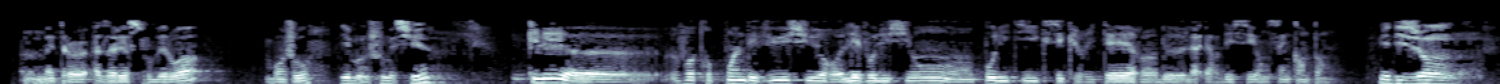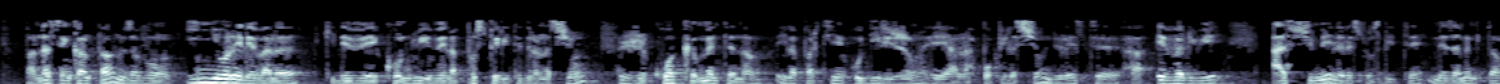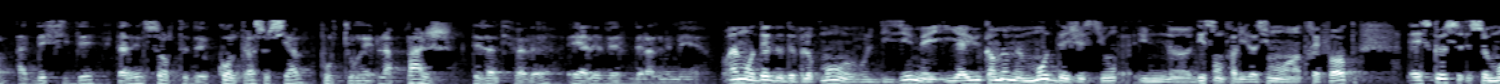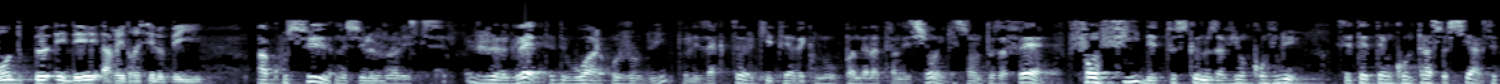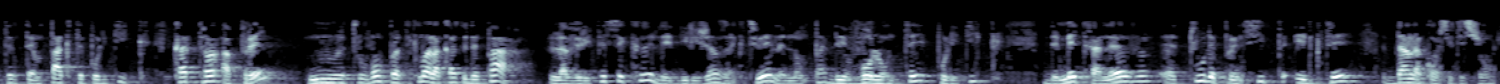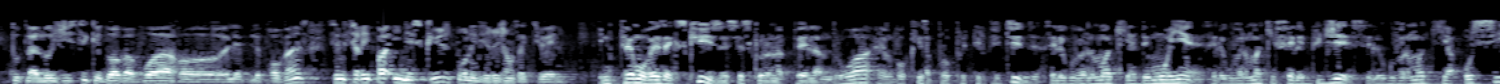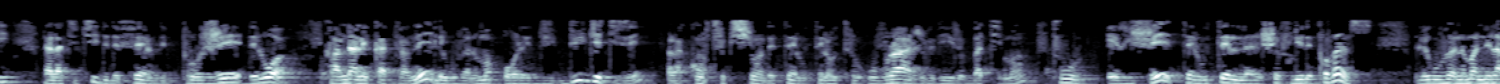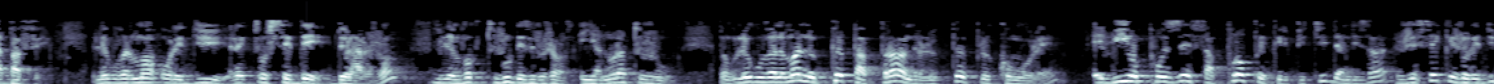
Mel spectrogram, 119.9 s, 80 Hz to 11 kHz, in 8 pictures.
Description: Il évalue la situation sécuritaire de la RDC 50 ans après son indépendance. Le processus de décentralisation se trouve aussi au cœur de cet entretien.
